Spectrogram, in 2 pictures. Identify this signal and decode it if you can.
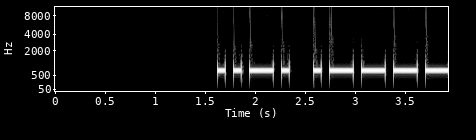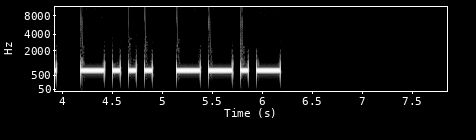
Morse code, heard as a keyed tone, about 15 wpm, 700 Hz. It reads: F1BQ
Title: DXCC-100 Call Signs - 4 Characters - Repeated 2x - 15wpm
